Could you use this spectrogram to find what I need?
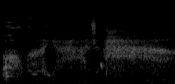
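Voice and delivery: terrified crying gasp, soft whispered sobbing.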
